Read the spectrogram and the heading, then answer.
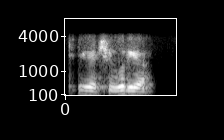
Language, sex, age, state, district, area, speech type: Urdu, male, 18-30, Delhi, East Delhi, urban, conversation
